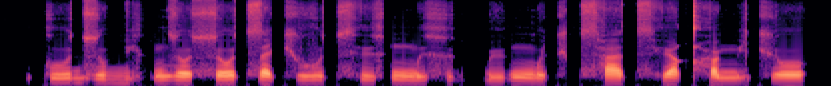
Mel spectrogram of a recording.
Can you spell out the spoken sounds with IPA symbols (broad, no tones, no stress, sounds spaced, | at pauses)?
k u d͡z u bʲ ɵ ʔ n z o s o t͡s a t͡ʃ v u t͡sʰ ɨ x ŋ͡m ɨ x ʉ k͡p ʉ ŋ͡m o t͡ʃ t͡sʰ a t͡sʰ ɨ qʰ u mʲ ɐ t͡ʃ o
